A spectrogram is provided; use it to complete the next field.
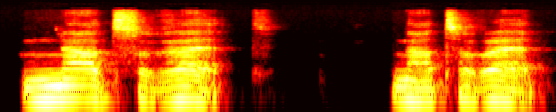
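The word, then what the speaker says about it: נצרת: But in modern Hebrew, Nazareth is pronounced Nazaret, Nazaret, with a T sound.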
